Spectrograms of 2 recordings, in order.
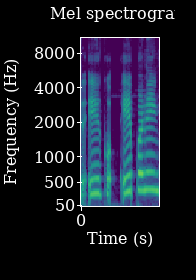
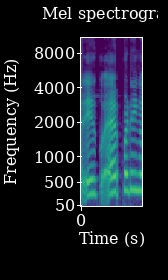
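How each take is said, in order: First: Second ए with a close e vowel; A read as ए. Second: Second ए opened wide to ऐ; A read as open ऐ. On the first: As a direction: say the second ए as a long close 'ay'. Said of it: "कहाँ पर हम ए को आ पढ़ेंगे". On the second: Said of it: "ये confusion दूर हो जाएगा". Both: Shown as a demonstration.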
